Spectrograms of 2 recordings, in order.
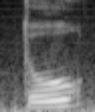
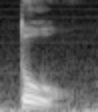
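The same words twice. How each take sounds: First: "tu" with a light t, held higher; softened ta with u. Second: "tu" heavy and rounded, dropping in pitch. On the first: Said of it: "huruf ta dia agak dilembutkan". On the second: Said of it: "agak dibulatkan huruf to". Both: Shown as a demonstration.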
